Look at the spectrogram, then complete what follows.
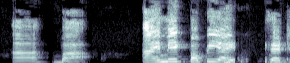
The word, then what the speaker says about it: ABBA: The group is called Abba, not Abba. Repeat after me. Abba.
